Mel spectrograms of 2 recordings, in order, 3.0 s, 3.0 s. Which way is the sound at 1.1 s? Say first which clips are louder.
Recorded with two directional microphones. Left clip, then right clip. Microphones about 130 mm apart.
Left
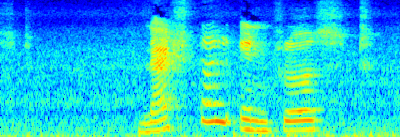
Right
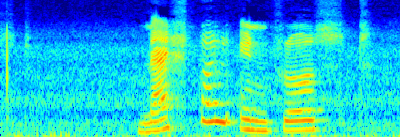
Right 2 dB; 35° right (ahead or behind).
